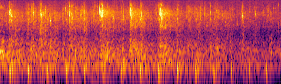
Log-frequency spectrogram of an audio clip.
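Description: Many members thumping their desks in applause, a rapid, uneven patter of dull thumps that shows approval of the vote count just read out.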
